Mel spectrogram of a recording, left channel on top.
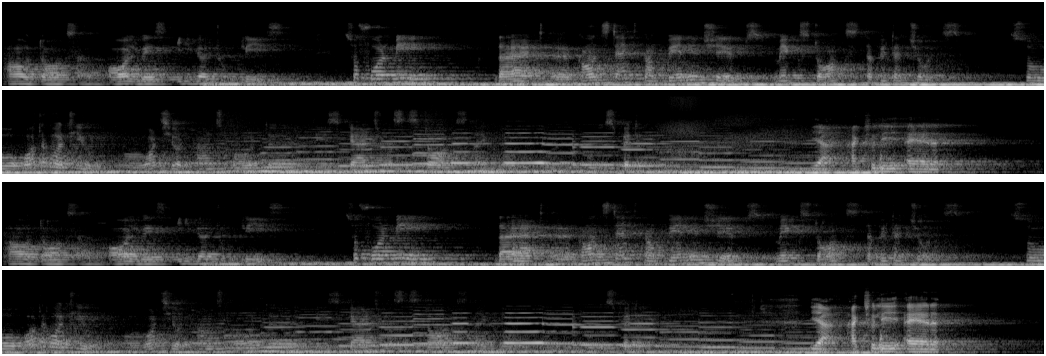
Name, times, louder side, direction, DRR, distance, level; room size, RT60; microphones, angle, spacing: voice 1, 0.0-2.8 3.4-4.3 4.9-9.6 10.1-16.9, left 1 dB, 40° left, 0 dB, 1.4 m, -33 dB
sound 1, 2.0-19.2, left 6 dB, 60° left, 0.3 m, -30 dB
Wind instrument woodwind instrument, 12.3-15.2 15.4-18.7, right 1 dB, 5° right, 0.7 m, -32 dB
voice 2, 18.2-19.8, right 5 dB, 65° right, 10 dB, 0.6 m, -26 dB
18.5 x 14.0 x 3.3 m, 2.3 s
head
